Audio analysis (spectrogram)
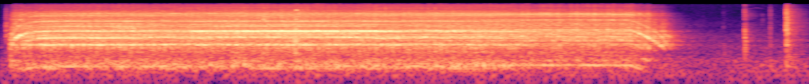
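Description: A kitchen food processor whirs continuously as it mixes quiche pastry into a ball, a steady high motor whine lasting several seconds before winding down, then a few faint clicks.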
